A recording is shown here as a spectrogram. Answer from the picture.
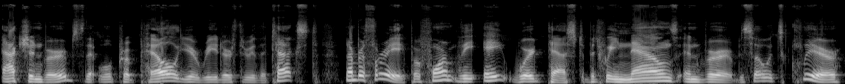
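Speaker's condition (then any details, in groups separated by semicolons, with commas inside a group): No condition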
